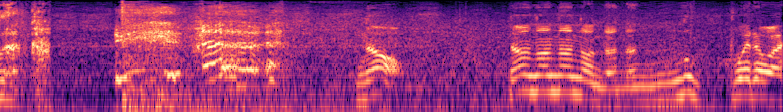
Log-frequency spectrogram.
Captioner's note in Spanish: Llanto de ella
